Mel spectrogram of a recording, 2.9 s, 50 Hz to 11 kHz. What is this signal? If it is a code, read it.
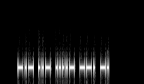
Morse code, heard as a keyed tone, about 36 wpm, 700 Hz. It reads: KU4GN
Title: USA Call Signs - 5 Characters - Repeated 3x - 35wpm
